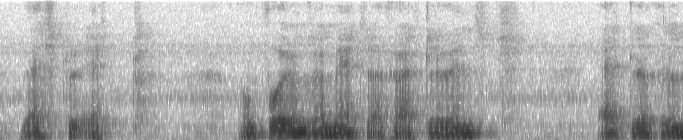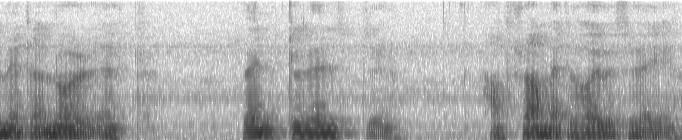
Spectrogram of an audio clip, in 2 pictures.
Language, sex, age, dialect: Faroese, female, 61+, Suðuroy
